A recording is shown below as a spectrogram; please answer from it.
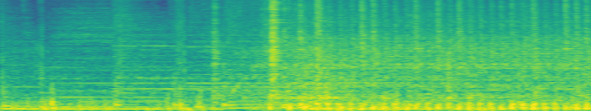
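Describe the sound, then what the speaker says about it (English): A small, cheap snowmobile engine with electric start catches and settles into a steady, loud running clatter with rapid pulsing, close by and without talk. "let's start the engine"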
